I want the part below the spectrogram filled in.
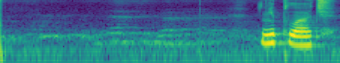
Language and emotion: Russian, neutral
